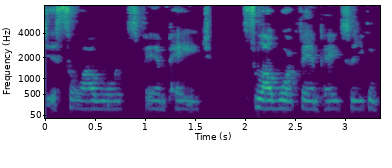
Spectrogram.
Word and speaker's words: Nselaa Ward: It's Nselaa Ward, but my name is spelled a little differently. The N is silent, so it's N like no, Nselaa Ward.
